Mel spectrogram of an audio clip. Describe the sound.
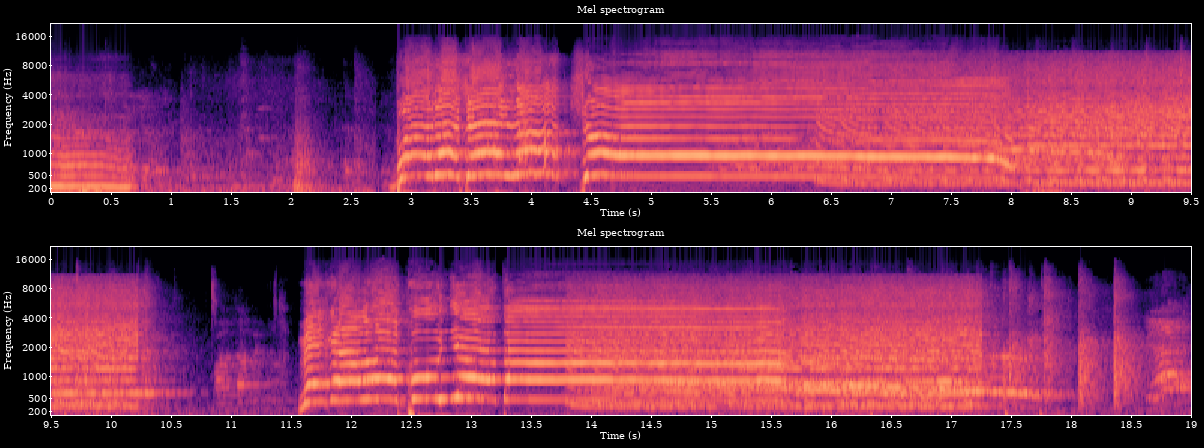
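Loud audience applause and cheering for a recent graduate being introduced as the next performer come in two bursts of several seconds each, with high whooping voices ringing over scattered claps and a brief lull between them.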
